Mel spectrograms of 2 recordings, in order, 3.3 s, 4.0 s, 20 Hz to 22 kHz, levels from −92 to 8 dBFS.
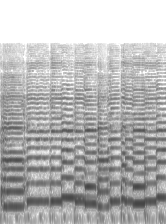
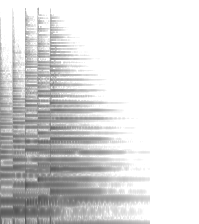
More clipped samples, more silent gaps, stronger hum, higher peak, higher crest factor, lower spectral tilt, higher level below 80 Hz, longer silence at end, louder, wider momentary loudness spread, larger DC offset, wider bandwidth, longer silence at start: neither; neither; neither; about the same, -10 dBFS vs -12 dBFS; second, 12 dB vs 18 dB; about the same, -3.5 dB/octave vs -4 dB/octave; second, -60 dBFS vs -48 dBFS; second, 0 s vs 1 s; first, -23 LUFS vs -28 LUFS; second, 5 LU vs 16 LU; neither; second, 11.5 kHz vs 17.5 kHz; about the same, 0 s vs 0 s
